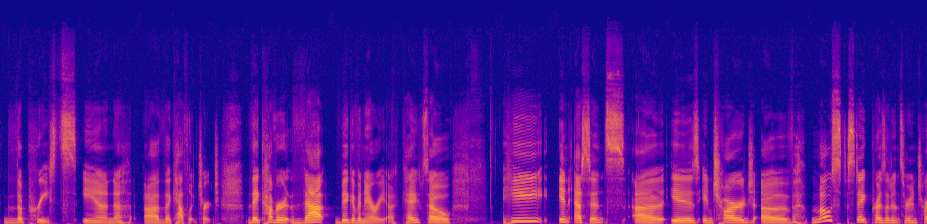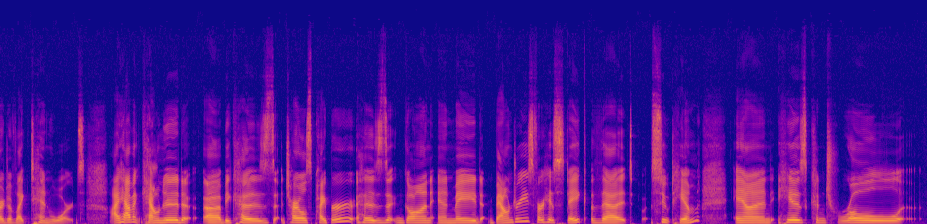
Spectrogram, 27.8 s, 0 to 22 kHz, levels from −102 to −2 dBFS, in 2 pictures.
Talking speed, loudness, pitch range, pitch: 115 wpm, -29 LUFS, 180-215 Hz, 195 Hz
